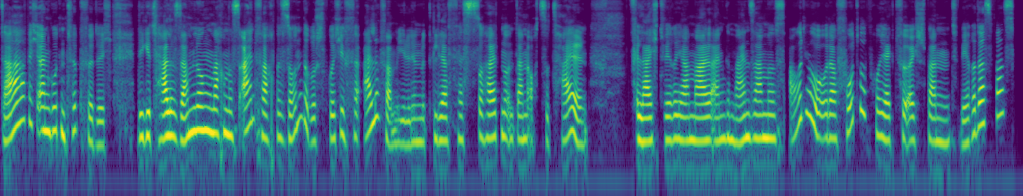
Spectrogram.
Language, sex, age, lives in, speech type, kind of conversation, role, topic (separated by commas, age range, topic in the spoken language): German, female, 45-49, Germany, read, expert-assistant, expert, Wie gelingt es Gemeinschaften, ihre Sprache lebendig zu halten, auch wenn immer weniger Menschen sie sprechen?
